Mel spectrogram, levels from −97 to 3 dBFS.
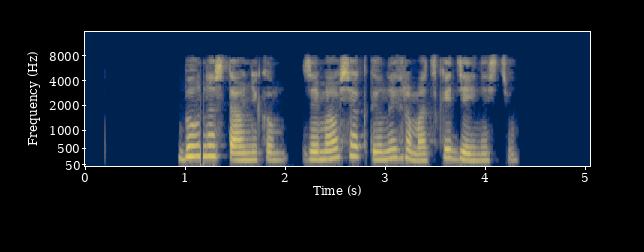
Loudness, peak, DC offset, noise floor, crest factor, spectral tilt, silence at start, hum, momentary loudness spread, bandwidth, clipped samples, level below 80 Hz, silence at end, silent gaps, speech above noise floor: -18 LUFS; 0 dBFS; under 0.1%; under -90 dBFS; 20 dB; -3.5 dB/octave; 0.95 s; none; 12 LU; 8.4 kHz; under 0.1%; -58 dBFS; 0.75 s; 2.08-2.17 s; over 72 dB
